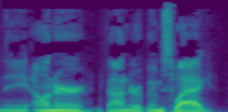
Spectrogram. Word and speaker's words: Boomswag: It is not Bloomswag, it is Boomswag Blinds.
